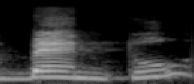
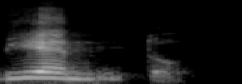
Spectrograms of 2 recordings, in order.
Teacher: A nivel de vocales, la E y la O se van a diptongar. En lugar de decir ventu, dicen viento.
